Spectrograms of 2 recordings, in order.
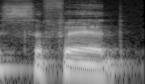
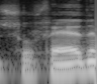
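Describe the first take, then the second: First: "सफ़ेद" with a short a, sa-fed; short a after the s in "सफ़ेद"; correct pronunciation. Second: "सफ़ेद" with a short u, su-fed; mispronunciation. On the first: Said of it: "सीन के ऊपर ज़बर". ("सफ़ेद" में सीन पर ज़बर, स-फ़ेद) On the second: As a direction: say "सफ़ेद" wrongly as sufed. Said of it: "तो सफ़ेद नहीं है". ("सफ़ेद" को पेश के साथ सुफ़ेद बोलना) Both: Shown as a demonstration.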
